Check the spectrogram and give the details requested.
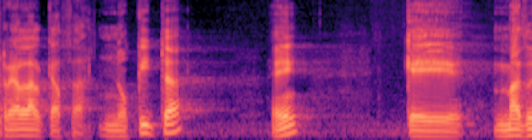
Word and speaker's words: Real Alcázar: hispana árabe Y ahora cuál es su pronunciación correcta real alcaza o reales alcázares real alcázar toda la pronunciación correcta es real alcanzar no quita que más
